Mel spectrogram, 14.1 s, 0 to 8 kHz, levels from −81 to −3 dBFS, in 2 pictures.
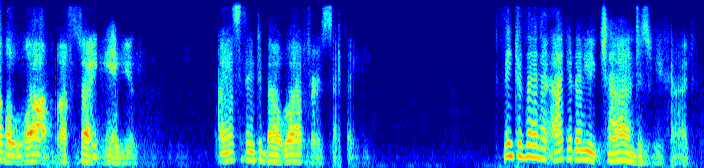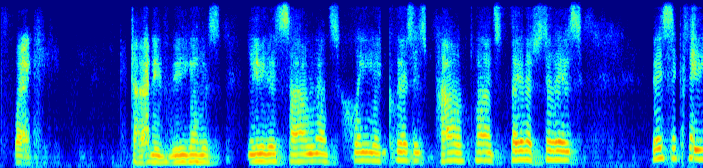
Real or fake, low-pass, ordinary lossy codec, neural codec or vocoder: fake; 7.2 kHz; Opus, 16 kbps; codec, 16 kHz, 0.5 kbps, FreqCodec, smaller model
